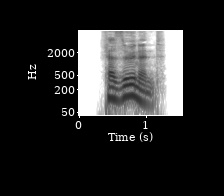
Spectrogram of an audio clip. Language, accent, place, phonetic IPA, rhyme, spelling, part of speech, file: German, Germany, Berlin, [fɛɐ̯ˈzøːnənt], -øːnənt, versöhnend, verb, De-versöhnend.ogg
- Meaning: present participle of versöhnen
